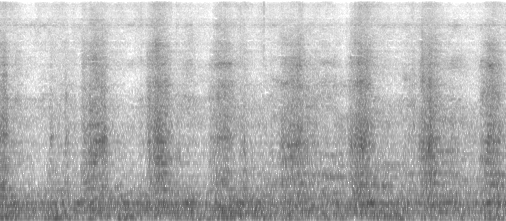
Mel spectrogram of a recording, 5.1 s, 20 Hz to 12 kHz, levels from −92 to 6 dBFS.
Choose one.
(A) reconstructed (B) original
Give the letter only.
A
